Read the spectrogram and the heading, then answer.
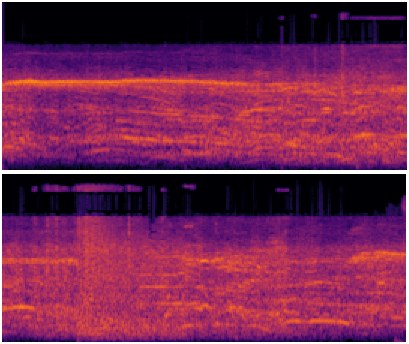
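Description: A loud outdoor crowd of opposition Democratic Front supporters roars and shouts continuously at a night protest in Podgorica, Montenegro, and partway through a sharp explosive bang from a police stun grenade bursts out above the din before the commotion carries on.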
